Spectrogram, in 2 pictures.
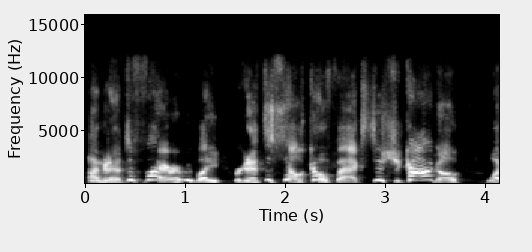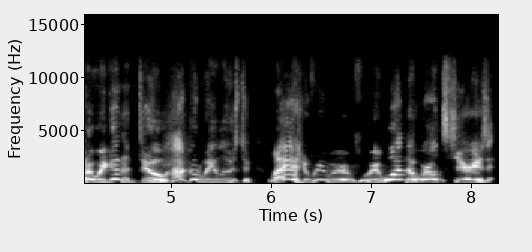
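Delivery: high, frantic voice, words tumbling out; panicking over lost money; panicked. Retold or imitated. Panicked executive pleading with a colleague, frantic and high.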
